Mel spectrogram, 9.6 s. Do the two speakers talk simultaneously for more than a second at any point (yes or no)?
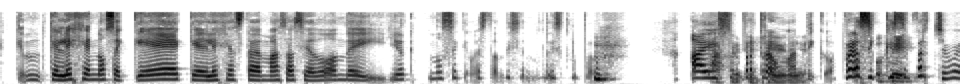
yes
